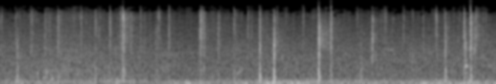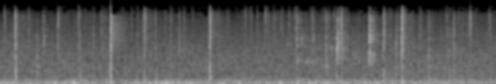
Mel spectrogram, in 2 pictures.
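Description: Campfire of dry wood crackling, with sharp irregular pops over a low steady rumble.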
